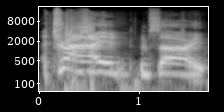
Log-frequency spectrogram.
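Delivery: high, loud protesting apology; squeaky-high defensive sorry; pleading apology. Acted. Character apologises for short throw.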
